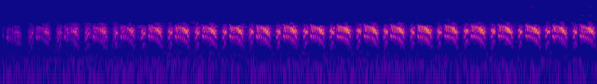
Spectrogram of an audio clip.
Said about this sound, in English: By contrast, a cactus wren building a nest in early March orients the entrance away from the cold winds of that season, keeping the chicks snug and warm.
